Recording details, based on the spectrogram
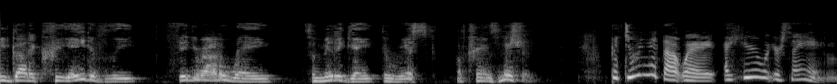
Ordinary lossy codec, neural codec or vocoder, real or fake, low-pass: MP3, 32 kbps; codec, 44.1 kHz, 3.4 kbps, Pupu-Codec; fake; 7.2 kHz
